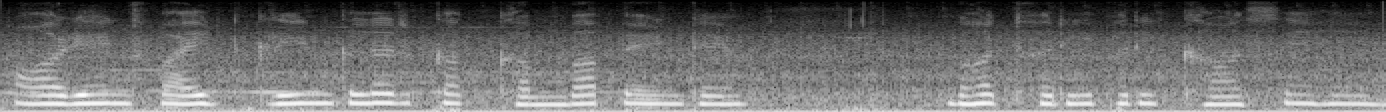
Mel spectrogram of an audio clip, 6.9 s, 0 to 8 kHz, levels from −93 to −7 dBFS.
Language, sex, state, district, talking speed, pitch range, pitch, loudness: Hindi, female, Haryana, Charkhi Dadri, 110 wpm, 215-235 Hz, 225 Hz, -16 LUFS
